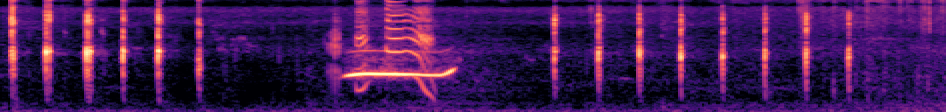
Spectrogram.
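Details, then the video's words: A pet talking rose-ringed (ringneck) parakeet gives one steady, nasal, whistled note about half a second long, between runs of quick, even clicks or taps. "Talking Parrot"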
